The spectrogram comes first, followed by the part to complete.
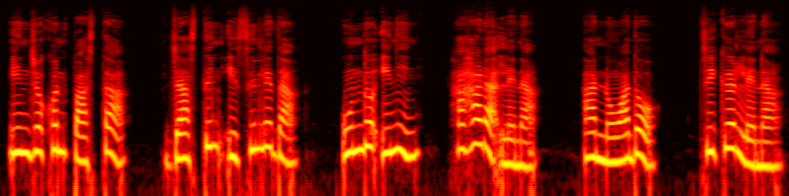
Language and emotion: Santali, sad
